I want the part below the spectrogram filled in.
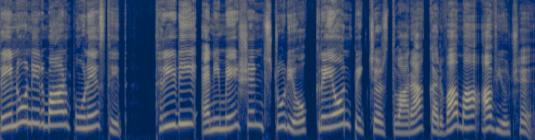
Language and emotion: Gujarati, neutral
